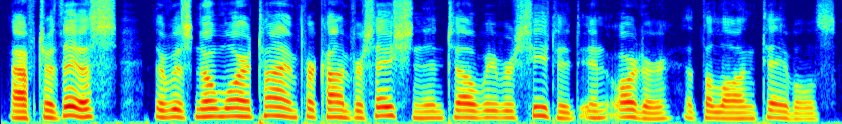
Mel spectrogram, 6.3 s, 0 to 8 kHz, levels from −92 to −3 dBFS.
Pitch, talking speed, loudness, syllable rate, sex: 165 Hz, 180 wpm, -19 LUFS, 5.0 syllables/s, male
